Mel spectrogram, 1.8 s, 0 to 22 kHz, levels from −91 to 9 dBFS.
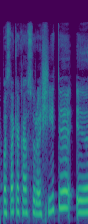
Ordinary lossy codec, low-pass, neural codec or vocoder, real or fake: AAC, 64 kbps; 14.4 kHz; none; real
